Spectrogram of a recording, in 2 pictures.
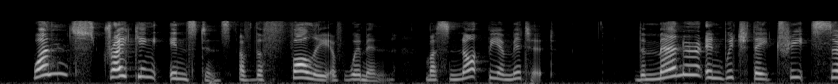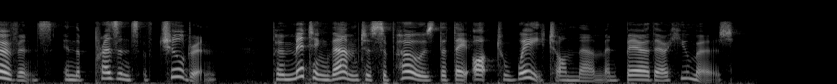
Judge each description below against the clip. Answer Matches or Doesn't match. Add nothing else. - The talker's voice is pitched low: Doesn't match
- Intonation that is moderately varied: Doesn't match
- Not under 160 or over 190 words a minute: Doesn't match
